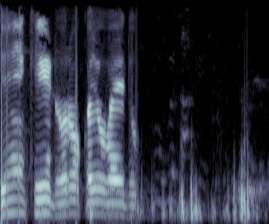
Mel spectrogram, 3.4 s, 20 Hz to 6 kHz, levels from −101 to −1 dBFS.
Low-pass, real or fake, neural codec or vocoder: 5.4 kHz; real; none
